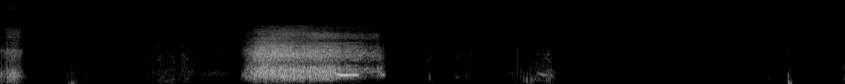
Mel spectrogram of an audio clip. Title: It's official I've caught my bosses cold and can't stop sneezing and sniffing #achoo #cold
